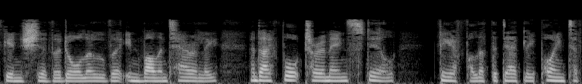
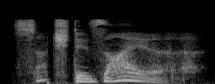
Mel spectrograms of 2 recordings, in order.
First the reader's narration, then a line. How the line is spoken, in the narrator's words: Melisande murmured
